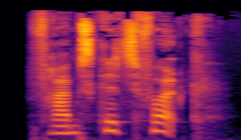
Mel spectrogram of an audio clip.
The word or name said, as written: fremskridtsfolk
